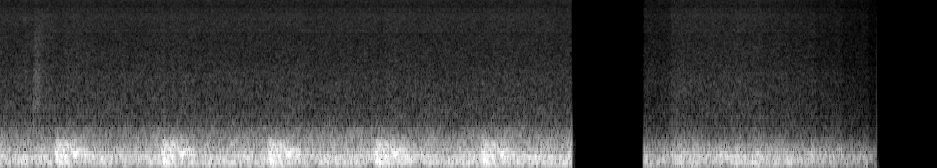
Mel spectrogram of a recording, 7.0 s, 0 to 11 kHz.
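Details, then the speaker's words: Korotkoff sounds during manual cuff deflation when measuring pulsus paradoxus: regular low thumps about 75 a minute over rumbling. Sounds were heard with every heartbeat from 90 mmHg. "I wait until I hear a Korotkoff sound with every heartbeat or every bounce of the needle. Then I note the pressure when the sound with every heartbeat first occurred, which in this case was at 90 millimeters of mercury."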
